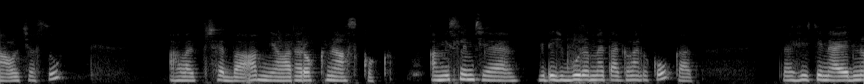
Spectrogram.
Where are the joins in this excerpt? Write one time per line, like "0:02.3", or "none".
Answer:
0:02.9
0:04.2
0:04.8
0:05.3
0:06.4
